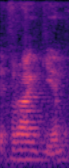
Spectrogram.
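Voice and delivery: "francium" said softly with a k in place of the s; mock-English "francium", starting like frank; British-style pronunciation. Shown as a demonstration. Lecturer repeating how the English would say it, British-style pronunciation. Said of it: "as the English would say".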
